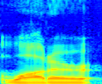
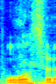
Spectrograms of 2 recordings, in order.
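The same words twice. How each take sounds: First: Water is said with an American accent. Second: Water is said in his own non-American accent.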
